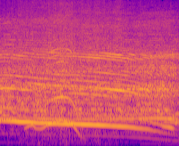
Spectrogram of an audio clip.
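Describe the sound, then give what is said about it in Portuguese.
A loud, sustained shout of voices cheering together to welcome a new member, holding a high note with wavering, sliding pitch for about two seconds before trailing off. “Opa, opa, opa, entrou novo membro, a gente grita.”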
